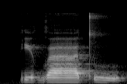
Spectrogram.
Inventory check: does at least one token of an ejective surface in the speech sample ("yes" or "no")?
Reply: yes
